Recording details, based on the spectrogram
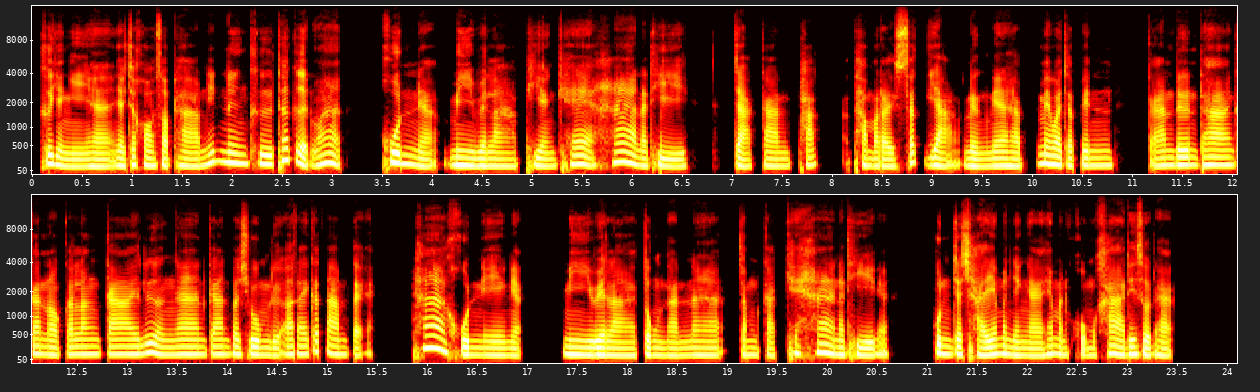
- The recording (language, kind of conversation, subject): Thai, podcast, ถ้าคุณมีเวลาออกไปข้างนอกแค่ห้านาที คุณจะใช้เวลาให้คุ้มที่สุดอย่างไร?
- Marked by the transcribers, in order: none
